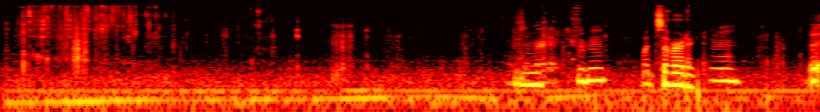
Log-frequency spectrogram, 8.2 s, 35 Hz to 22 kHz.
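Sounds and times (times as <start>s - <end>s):
crunchy bite of an egg roll: 0.0s - 4.0s
crackly chewing: 0.0s - 5.1s
low steady hum: 0.0s - 8.1s
speech: 5.2s - 7.5s.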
